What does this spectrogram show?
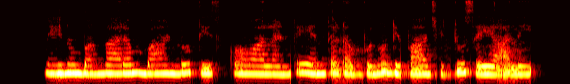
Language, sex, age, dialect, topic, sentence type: Telugu, female, 18-24, Southern, banking, question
